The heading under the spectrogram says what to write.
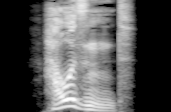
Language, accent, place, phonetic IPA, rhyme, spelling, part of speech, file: German, Germany, Berlin, [ˈhaʊ̯zn̩t], -aʊ̯zn̩t, hausend, verb, De-hausend.ogg
- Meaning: present participle of hausen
